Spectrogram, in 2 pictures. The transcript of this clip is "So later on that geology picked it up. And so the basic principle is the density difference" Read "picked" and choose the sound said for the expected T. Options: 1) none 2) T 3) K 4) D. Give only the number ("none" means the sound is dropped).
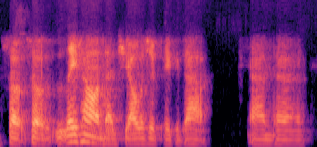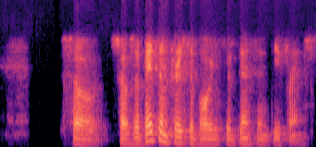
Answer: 1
